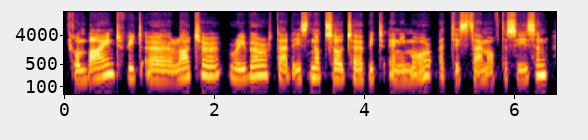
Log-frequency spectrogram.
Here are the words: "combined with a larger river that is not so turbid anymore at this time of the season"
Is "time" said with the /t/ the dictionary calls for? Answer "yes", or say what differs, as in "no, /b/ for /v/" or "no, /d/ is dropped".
yes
